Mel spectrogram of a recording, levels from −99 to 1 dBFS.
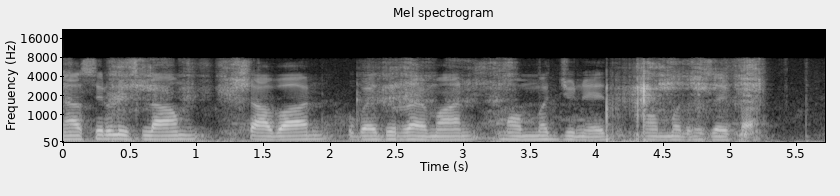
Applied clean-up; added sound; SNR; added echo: none; Writing; 8 dB; none.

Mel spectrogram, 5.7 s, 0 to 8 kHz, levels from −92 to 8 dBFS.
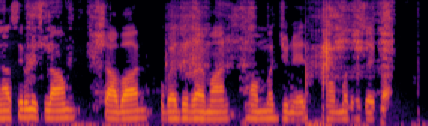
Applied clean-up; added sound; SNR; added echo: classical method spectral subtraction.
